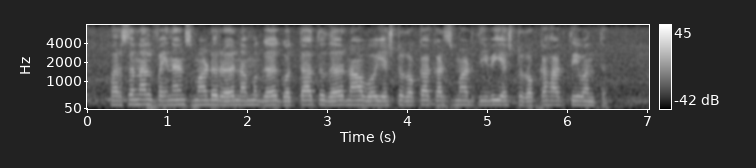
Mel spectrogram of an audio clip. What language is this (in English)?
Kannada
